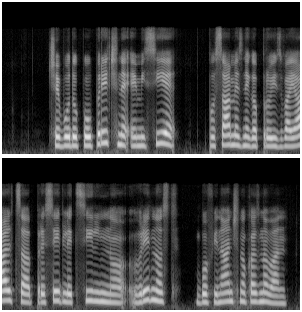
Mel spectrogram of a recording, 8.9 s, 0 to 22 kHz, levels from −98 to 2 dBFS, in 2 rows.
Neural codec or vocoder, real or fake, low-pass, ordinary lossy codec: codec, 24 kHz, 1.2 kbps, DualCodec; fake; 10.8 kHz; none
